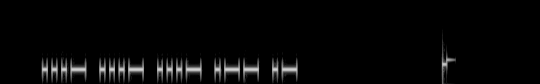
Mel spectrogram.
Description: Morse code, heard as a keyed tone, about 25 wpm, 700 Hz. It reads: VVVWA
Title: Code Groups - 5 Letters - 25wpm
